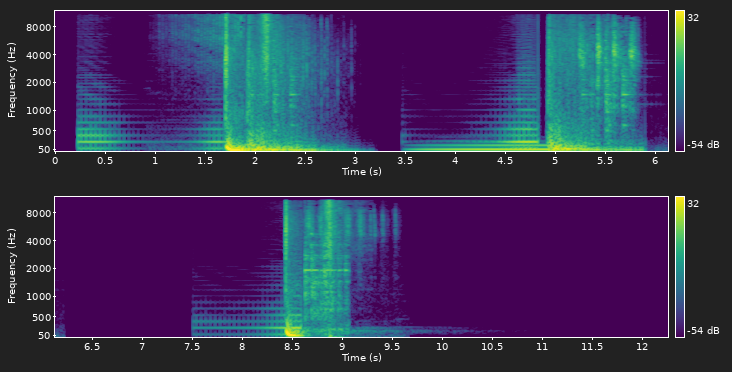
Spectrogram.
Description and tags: GUT-A-BLASTIX
electric nailgun sound for a friends vr game
blast, boob, electric, guts, nailgun, shwabang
